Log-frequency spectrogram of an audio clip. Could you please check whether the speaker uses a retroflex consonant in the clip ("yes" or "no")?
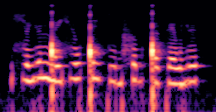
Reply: no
